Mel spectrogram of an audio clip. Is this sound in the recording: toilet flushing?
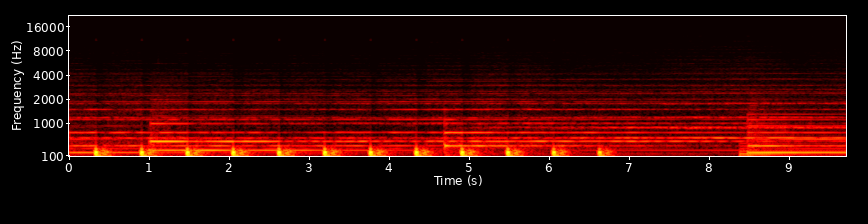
no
